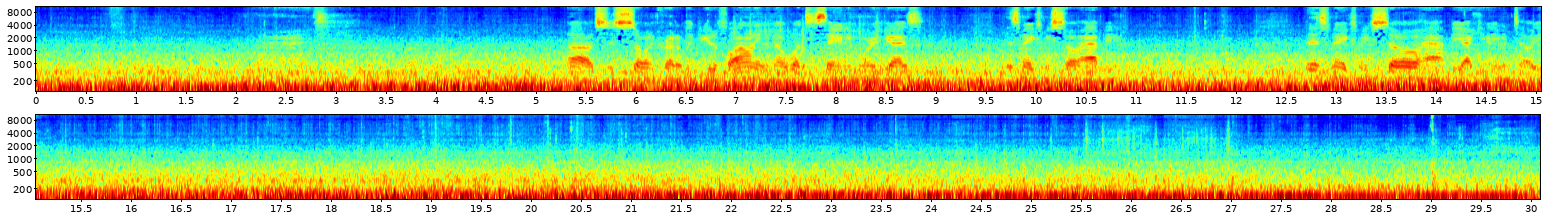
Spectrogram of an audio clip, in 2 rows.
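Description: Steady low rumble of a Subaru driving slowly on a snow-covered road, heard from inside the cabin. Some wavering pitched sounds come in between about 5 and 15 seconds in.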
